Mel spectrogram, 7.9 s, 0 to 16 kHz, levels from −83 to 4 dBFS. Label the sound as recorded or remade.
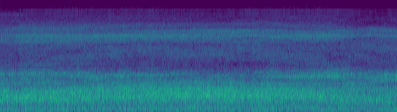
recorded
